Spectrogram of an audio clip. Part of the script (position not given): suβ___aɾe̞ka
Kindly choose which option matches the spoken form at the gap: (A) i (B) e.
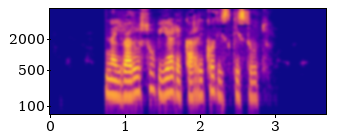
A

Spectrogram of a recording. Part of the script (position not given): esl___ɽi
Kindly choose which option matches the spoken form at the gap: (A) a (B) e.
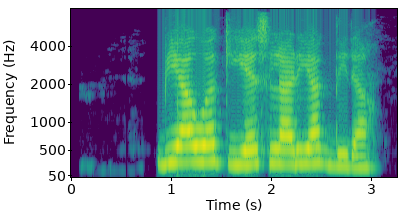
A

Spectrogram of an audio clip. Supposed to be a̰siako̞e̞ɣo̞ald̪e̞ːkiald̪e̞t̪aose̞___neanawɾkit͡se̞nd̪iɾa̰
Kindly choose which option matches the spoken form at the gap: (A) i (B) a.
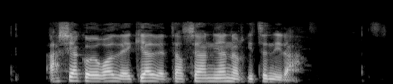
B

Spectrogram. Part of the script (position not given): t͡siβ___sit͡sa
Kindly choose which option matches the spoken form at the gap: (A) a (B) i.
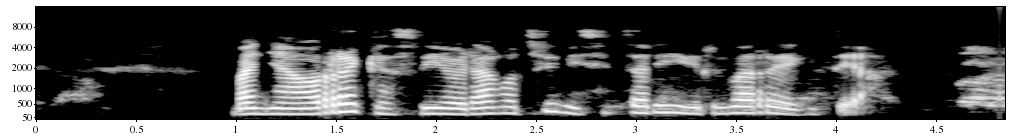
B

